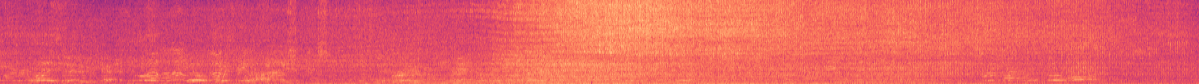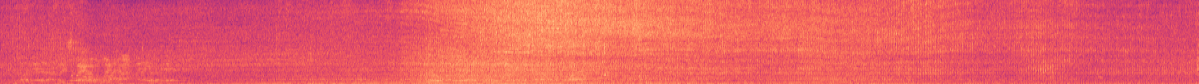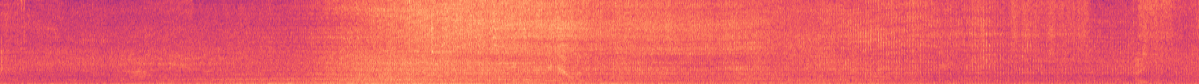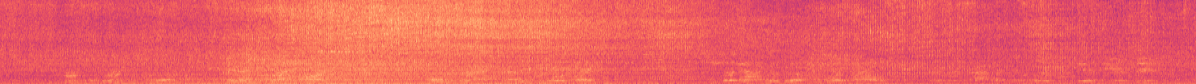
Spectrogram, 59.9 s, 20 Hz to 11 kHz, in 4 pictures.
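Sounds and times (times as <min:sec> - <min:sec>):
race car engines passing: 0:00.0 - 0:59.9.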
